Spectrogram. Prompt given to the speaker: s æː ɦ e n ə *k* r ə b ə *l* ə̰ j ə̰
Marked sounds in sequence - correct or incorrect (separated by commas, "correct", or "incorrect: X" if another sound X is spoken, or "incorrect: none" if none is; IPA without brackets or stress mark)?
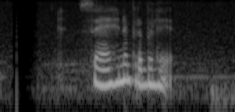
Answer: incorrect: p, correct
